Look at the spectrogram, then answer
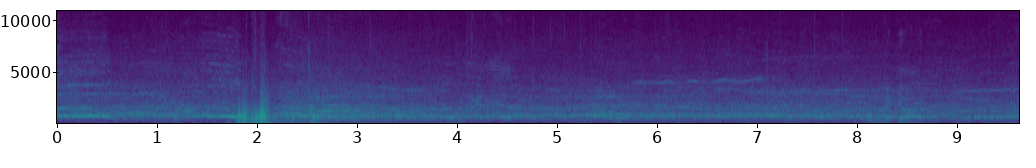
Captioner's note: crowd chatter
